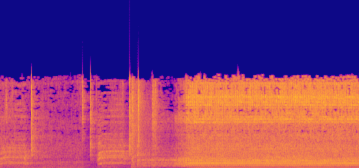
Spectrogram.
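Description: Automatic template sewing machine at work: a few sharp clicks and shifting whirs, then about three and a half seconds in a louder steady running hum with a constant whine sets in as it sews.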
